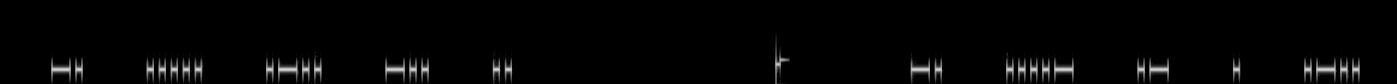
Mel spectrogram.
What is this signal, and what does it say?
Morse code, heard as a keyed tone, about 20 wpm, spaced as for 10 wpm, 700 Hz. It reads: N5LDI N4AEL
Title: 102 Lesson 17g - Letter u - Call Signs 20wpm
